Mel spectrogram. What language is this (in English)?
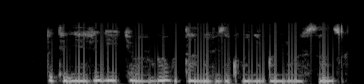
Kinyarwanda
